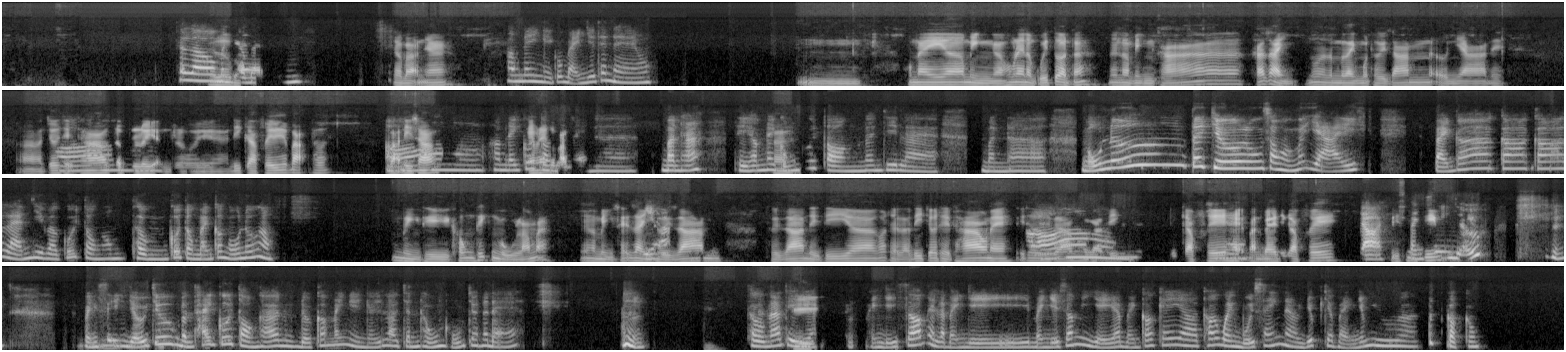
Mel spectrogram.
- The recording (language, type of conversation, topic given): Vietnamese, unstructured, Bạn thường làm gì để tạo động lực cho mình vào mỗi buổi sáng?
- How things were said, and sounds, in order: tapping; static; distorted speech; other background noise; alarm; chuckle; throat clearing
